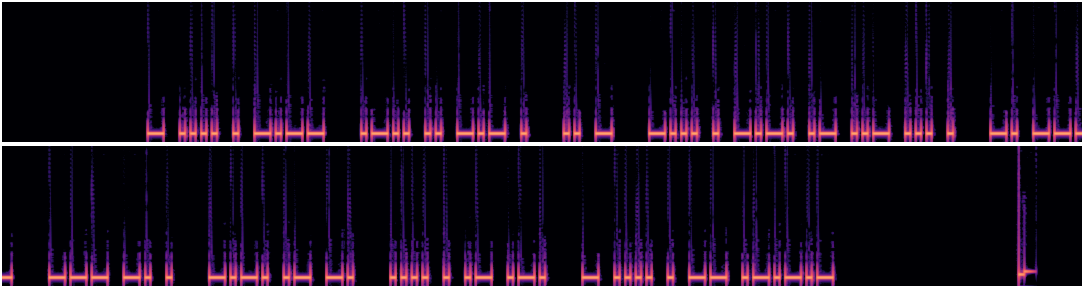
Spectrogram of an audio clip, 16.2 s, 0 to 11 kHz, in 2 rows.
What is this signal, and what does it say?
Morse code, heard as a keyed tone, about 30 wpm, 700 Hz. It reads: THEY LIKE IT BECAUSE NO ONE CAN HEAR THEM.
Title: Sentences from Top 600 Words 30wpm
